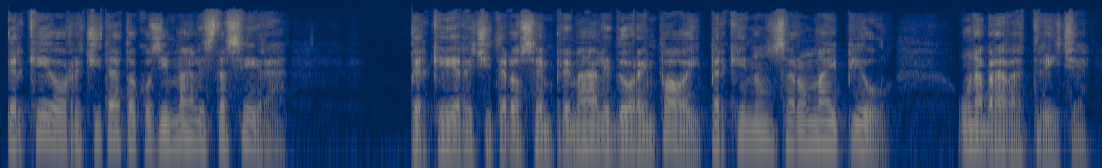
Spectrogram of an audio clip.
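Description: A man's voice: lowish voice, animated, normal speed, husky, pitched above the performer's own voice. A man reading an audiobook, voicing a young actress who pours out her love in an exalted, pleading way. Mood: tender. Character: young actress woman, rapturous, lovestruck.

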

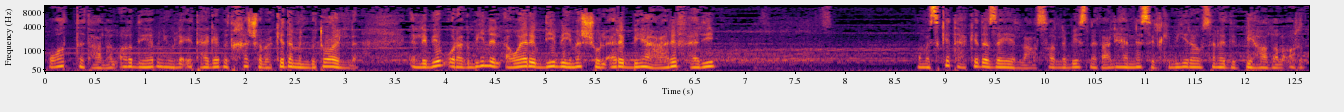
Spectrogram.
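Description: A man with an Egyptian accent telling a horror story in a dramatic, animated way, sometimes stumbling over his words. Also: medium pitch, rapid-fire, soft background music.

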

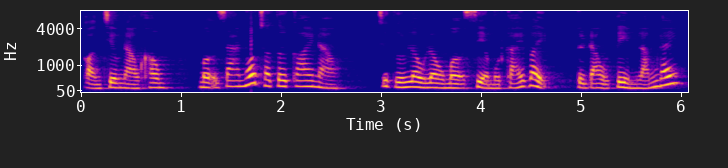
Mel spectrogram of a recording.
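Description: A woman voicing a gruff exasperated young husband. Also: on the low side, animated, quick pace, dark tone.

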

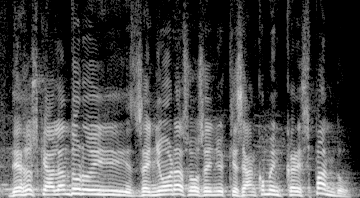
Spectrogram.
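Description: A man speaking at a live customer service seminar, his pitch a little higher than most men's. He talks in an animated way and keeps asking the audience questions. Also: fairly quick. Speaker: motivational speaker.

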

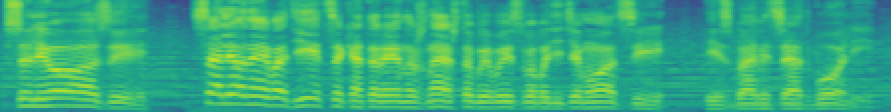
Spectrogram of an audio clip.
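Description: A man's voice: fairly high pitch, expressive, moderate pace, soft background music, voice pushed up, natural voice. A man voicing a scheming, mocking male prison warden who gloats in a theatrical, mock-polite way.

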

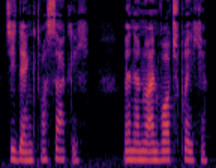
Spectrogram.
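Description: A woman reading a novel aloud at a live soirée, slow, hushed and measured. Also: sits low, completely flat delivery. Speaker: audiobook reader. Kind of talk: literary reading.

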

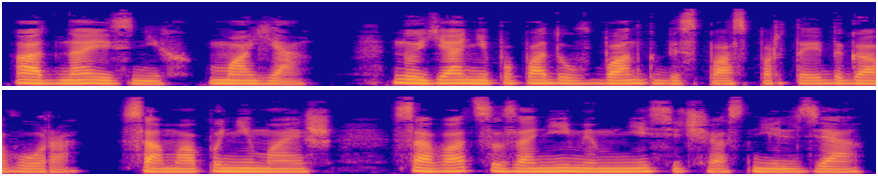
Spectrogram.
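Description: A narrator reading the lines of a calm, persuasive young man in an audiobook, low and earnest. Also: moderate pace, no echo, studio quality, natural voice. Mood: explaining.

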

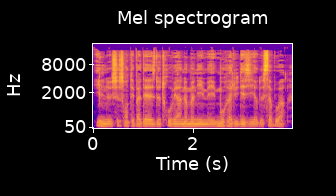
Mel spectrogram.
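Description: A man reading a smooth-talking con man. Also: fairly low pitch, completely flat delivery, brisk, mellow, no echo, studio quality, lightly acted. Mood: persuasive. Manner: earnest, persuasive storytelling.

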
